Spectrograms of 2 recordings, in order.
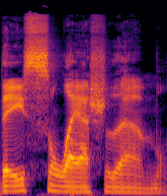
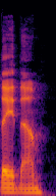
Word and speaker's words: They/Them: You're supposed to pronounce it, they slash them, because it's a killer, a slasher. – That's a very clear in this title. I couldn't pronounce it any other way, you know? – Everyone I've talked to just call it they, them.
